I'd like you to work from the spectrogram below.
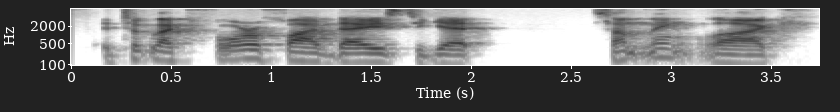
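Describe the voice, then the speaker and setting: On a very clean recording with a silent background, a man speaks with an Australian accent at a moderate pace. His medium pitch moves with lively intonation. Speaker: van life vlogger. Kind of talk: casual livestream Q&A. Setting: livestream. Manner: hesitant, many fillers and repeats.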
